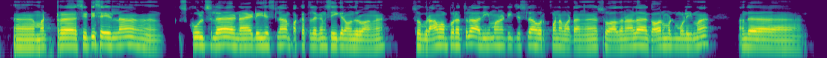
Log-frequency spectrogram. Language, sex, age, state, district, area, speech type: Tamil, male, 18-30, Tamil Nadu, Erode, rural, spontaneous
